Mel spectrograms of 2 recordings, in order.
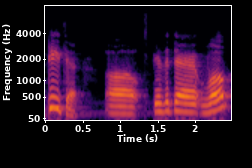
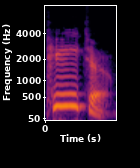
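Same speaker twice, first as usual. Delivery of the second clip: high, strong TEA in teacher, then falling; teacher with a raised, stressed opening; stress on first syllable; 8 semitones higher than usual. Shown as a demonstration. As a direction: hit TEA-cher on the front. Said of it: "Where is the stress?".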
